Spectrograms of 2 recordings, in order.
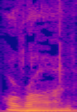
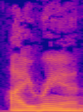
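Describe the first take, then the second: First: The first syllable does not sound like 'eye'. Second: The first syllable sounds like the word 'eye'. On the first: The speaker calls it right. "It's Iran" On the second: The speaker calls it wrong. "as I often call it"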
